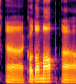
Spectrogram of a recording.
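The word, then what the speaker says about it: 子供: Kodomo on its own should be unaccented. We have seen that one before, I think. But yeah, with the Tachi, the accent stays on the final mora of final syllable, technically, of the word before Tachi. So on the mo.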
